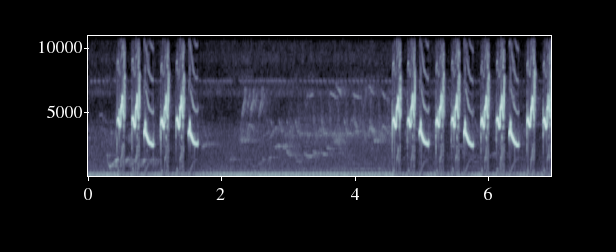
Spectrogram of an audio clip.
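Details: Cinereous tit, called gelatik batu or gelatik wingko, singing a masteran-style song: bursts of bright high chirped notes, each ending in a downward slur, repeated rapidly in two runs separated by a few seconds of quiet with faint distant chirps.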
